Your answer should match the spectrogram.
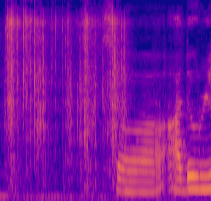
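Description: Clear plastic packaging bag crinkling as hands handle it, lasting about the first second, then a woman's voice.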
